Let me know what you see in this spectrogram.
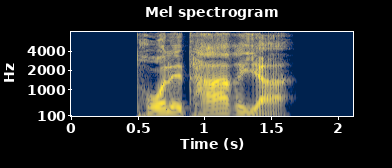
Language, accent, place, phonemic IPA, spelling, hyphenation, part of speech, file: German, Germany, Berlin, /pʁoleˈtaːʁiɐ/, Proletarier, Pro‧le‧ta‧ri‧er, noun, De-Proletarier.ogg
- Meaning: proletarian, worker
